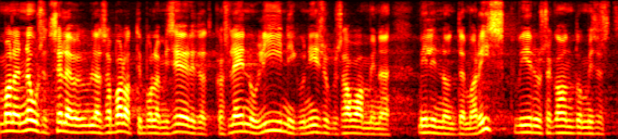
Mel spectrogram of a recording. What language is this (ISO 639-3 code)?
est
